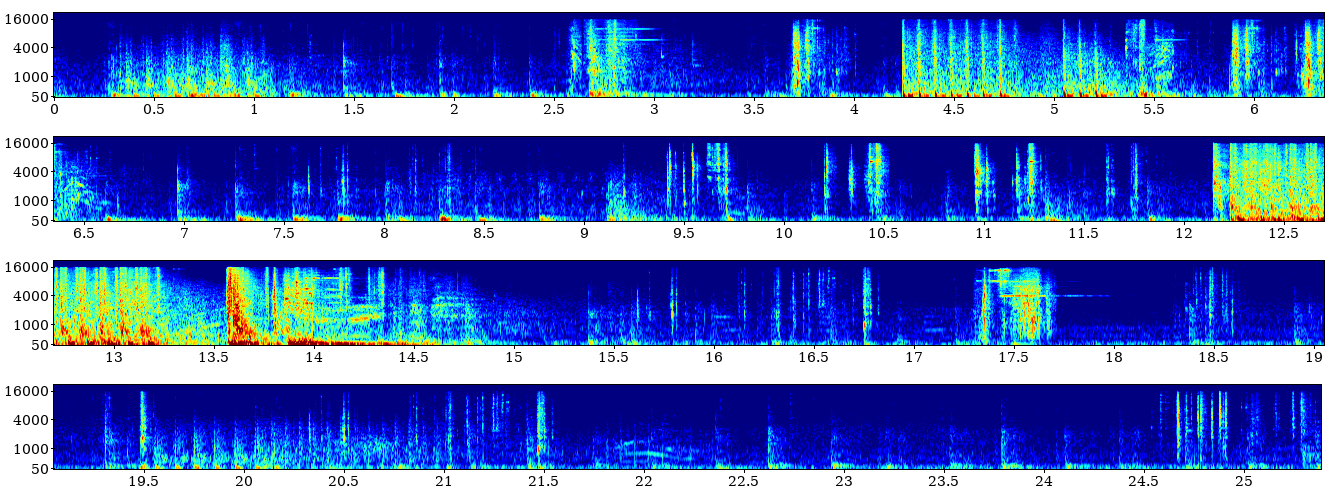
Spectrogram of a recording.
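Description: Gunfire in Call of Duty DMZ, repeated bursts of automatic and single shots at varying distances, with a heavy loud volley in the middle, while voices talk now and then.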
